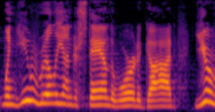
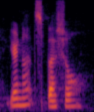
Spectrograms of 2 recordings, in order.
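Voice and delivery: softer, hushed repeat; dropped low; 3 semitones lower, 10 dB quieter than usual. Acted. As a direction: pull the voice right down and let it land quietly. Repeated line, dropping away.

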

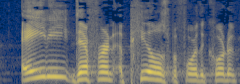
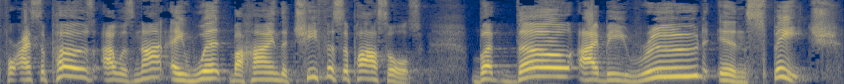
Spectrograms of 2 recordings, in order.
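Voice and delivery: scripture reading; 2 semitones higher, 4 dB louder, slower than usual. Acted.

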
